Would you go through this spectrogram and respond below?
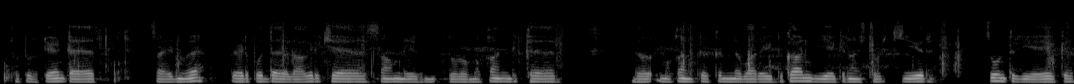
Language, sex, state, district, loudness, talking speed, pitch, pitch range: Rajasthani, male, Rajasthan, Churu, -36 LUFS, 165 wpm, 130 Hz, 125-140 Hz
